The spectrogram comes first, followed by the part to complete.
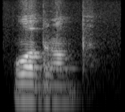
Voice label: "lobrab", kurpiow

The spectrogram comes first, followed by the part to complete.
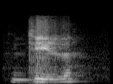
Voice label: "dyl", kurpiow

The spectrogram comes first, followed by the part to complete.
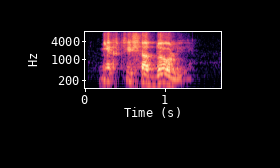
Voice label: "dolec", kurpiow

